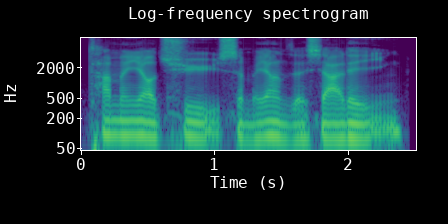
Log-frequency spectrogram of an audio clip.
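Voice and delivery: ordinary delivery

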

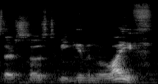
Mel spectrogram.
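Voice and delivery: ordinary delivery

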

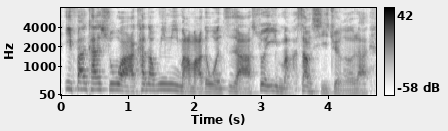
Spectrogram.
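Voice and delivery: usual speaking voice

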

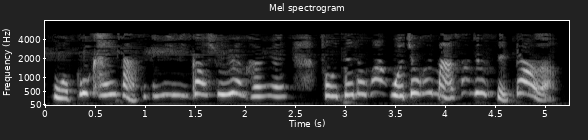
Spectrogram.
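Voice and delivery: high, panicked protest; frightened barber. Acted. Young barber refusing the doctor, high and panicked. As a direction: plead in alarm, voice up high.

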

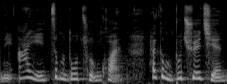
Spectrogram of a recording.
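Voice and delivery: ordinary delivery

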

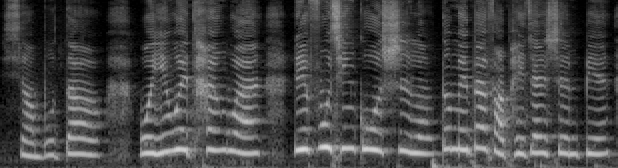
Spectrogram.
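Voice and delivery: high-pitched lament of regret; self-reproachful. A narrator's reading. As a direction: blame yourself, voice lifted in grief. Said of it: "王子自责地说". (自责地哀叹)

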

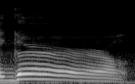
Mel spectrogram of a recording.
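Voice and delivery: put-on girl drawn out as "gerrr-l"; slow, gliding model of girl; long r-coloured vowel. Shown as a demonstration. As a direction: hold the curled "er" in girl. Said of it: "也是这样念".

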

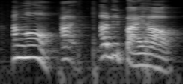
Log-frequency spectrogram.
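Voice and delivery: loud, high greeting; neighbor calling out. Retold or imitated. Neighbor Pan's mom calling out as she arrives, loud. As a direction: call out to the house on arrival.

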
